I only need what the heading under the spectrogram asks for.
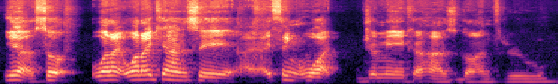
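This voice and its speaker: A man's voice: a little high, measured pace. A man with a Barbadian accent, a surgeon answering interview questions thoughtfully, with frequent restarts.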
